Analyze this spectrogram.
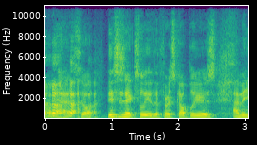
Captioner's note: laughing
